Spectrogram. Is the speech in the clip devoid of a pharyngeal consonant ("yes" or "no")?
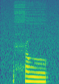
no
